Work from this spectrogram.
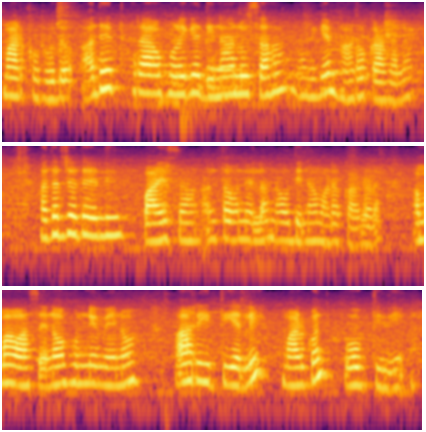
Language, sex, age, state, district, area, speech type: Kannada, female, 30-45, Karnataka, Vijayanagara, rural, spontaneous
